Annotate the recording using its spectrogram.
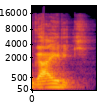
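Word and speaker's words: Garokk: Em inglês, eles pronunciam Gairik.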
